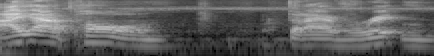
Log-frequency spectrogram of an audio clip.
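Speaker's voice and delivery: ordinary talk, nothing marked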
